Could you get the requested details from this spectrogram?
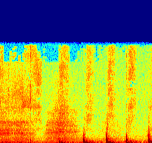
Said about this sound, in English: Can you guys see that? All right, I'm writing bigger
